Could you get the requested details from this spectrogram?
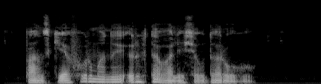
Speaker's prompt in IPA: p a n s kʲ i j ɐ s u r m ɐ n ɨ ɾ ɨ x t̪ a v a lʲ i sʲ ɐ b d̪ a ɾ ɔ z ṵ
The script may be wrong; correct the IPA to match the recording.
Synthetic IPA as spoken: p a n s kʲ i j ɐ f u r m ɐ n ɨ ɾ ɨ x t̪ a v a lʲ i sʲ ɐ w d̪ a ɾ ɔ ɣ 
